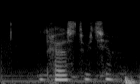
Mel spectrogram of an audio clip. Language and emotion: Russian, neutral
